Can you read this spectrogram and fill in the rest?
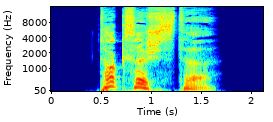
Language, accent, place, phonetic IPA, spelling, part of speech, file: German, Germany, Berlin, [ˈtɔksɪʃstə], toxischste, adjective, De-toxischste.ogg
- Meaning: inflection of toxisch: 1. strong/mixed nominative/accusative feminine singular superlative degree 2. strong nominative/accusative plural superlative degree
